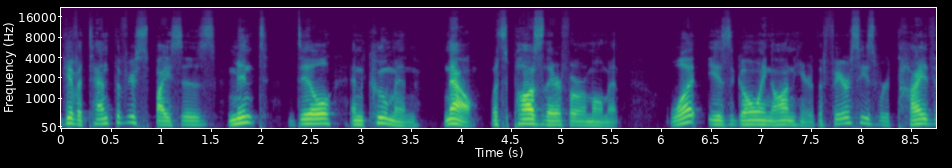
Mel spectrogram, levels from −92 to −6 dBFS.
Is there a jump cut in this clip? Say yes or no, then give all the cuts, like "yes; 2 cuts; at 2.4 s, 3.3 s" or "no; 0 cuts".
yes; 3 cuts; at 1.6 s, 4.2 s, 6.4 s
